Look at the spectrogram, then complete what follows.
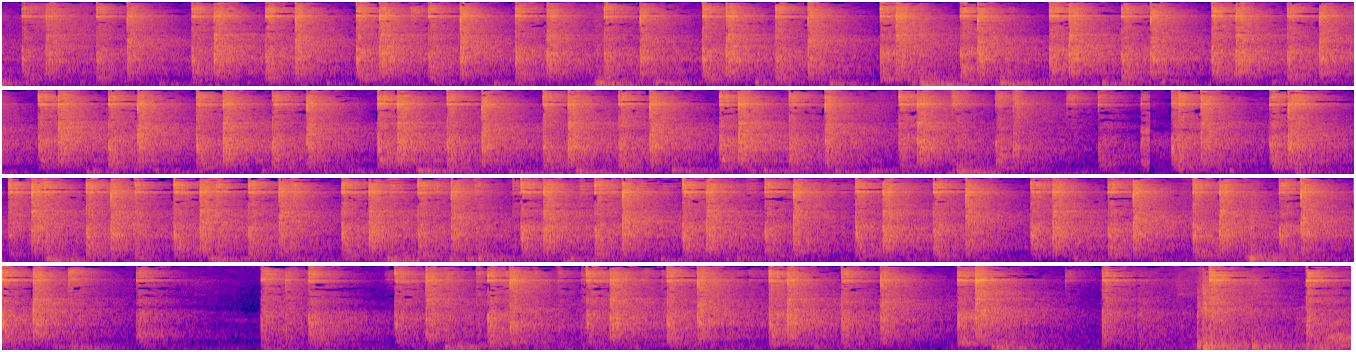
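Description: Table tennis rally: a plastic ball struck back and forth by rubber-faced bats and bouncing on the table in a quick, steady clicking rhythm, with two short breaks about twelve and twenty-one seconds in.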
